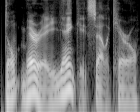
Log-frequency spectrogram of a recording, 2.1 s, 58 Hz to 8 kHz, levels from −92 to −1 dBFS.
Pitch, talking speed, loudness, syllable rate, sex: 100 Hz, 170 wpm, -20 LUFS, 5.0 syllables/s, male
